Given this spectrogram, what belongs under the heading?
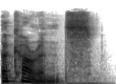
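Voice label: "occurrence", British English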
